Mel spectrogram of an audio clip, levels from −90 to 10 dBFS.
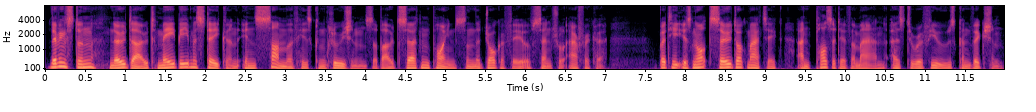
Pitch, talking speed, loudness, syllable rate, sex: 105 Hz, 170 wpm, -20 LUFS, 5.4 syllables/s, male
